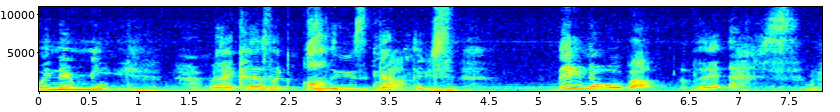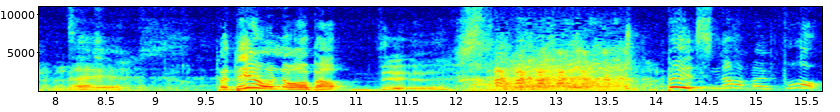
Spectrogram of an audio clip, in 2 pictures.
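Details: Adult female with cerebral palsy performing stand-up comedy; dysarthria in cerebral palsy.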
